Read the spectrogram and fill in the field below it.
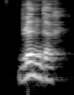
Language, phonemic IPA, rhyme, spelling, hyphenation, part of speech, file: Dutch, /ˈblʏn.dər/, -ʏndər, blunder, blun‧der, noun / verb, Nl-blunder.ogg
- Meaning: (noun) a blunder, serious error or mistake; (verb) inflection of blunderen: 1. first-person singular present indicative 2. second-person singular present indicative 3. imperative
